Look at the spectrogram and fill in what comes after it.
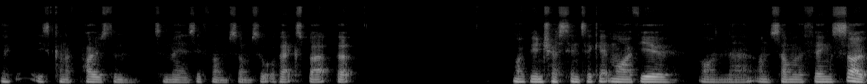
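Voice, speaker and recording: Speaking at a moderate pace with long, frequent pauses, a man with a medium-pitched, somewhat breathy voice keeps his intonation monotone and flat. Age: 50s. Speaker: amateur golfer and YouTube live streamer. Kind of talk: casual live-stream chat. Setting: live stream. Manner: hesitant, many fillers.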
